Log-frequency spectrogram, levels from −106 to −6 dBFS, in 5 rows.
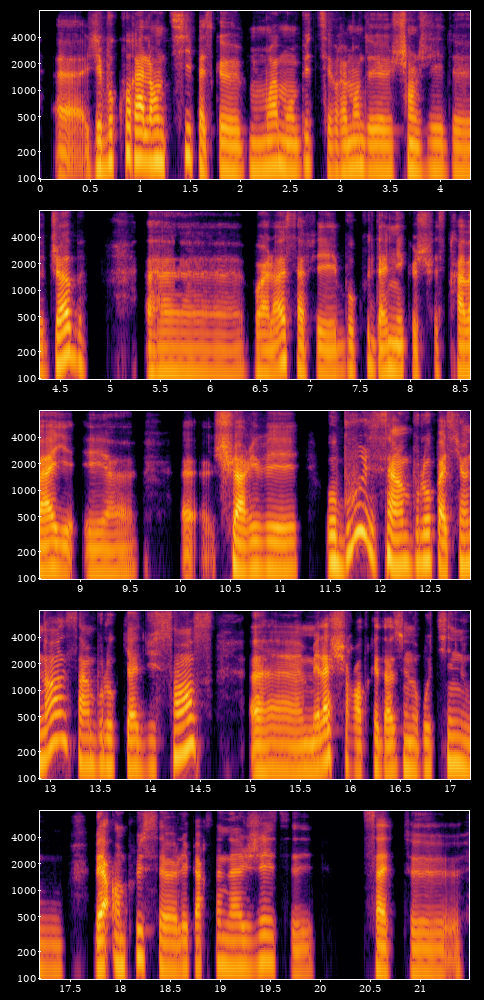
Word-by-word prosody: heu, - - -2
j'ai 130 - -1
beaucoup 155 +8 -1
ralenti 160 +2 +3
parce 130 -6 -3
que 115 -2 0
moi 125 +2 -1
mon 130 -3 -1
but 135 +3 -7
c'est 120 - -7
vraiment 120 +3 -1
de 120 -2 -1
changer 120 +1 -3
de 110 -1 -6
job. 160 +2 +4 0.6
Heu, 110 -1 -5
voilà 105 +6 +2
ça 125 -7 -2
fait 105 -1 -3
beaucoup 115 +4 -8
d'années 120 0 0
que 110 - -6
je - - -8
fais 115 - -13
ce 110 - -19
travail 115 +1 +4
et 110 0 -4
heu 110 +2 -6 0.5
heu, - - -1 0.2
je - - -3
suis - - +5
arrivée 125 +1 +3 0.3
au 155 0 +4
bout, 300 - +3
c'est 170 - 0
un 140 0 +7
boulot 155 +2 0
passionnant, 160 - +2
c'est 250 0 -3
un 140 - +1
boulot 140 -1 -4
qui 130 0 -4
a 130 - +3
du 130 +1 -11
sens. 195 - +2 0.4
Heu, 120 -1 +1
mais 120 +2 +1
là 160 - +8
je - - -3
suis - - -1
rentré 125 0 -2
dans 120 0 +1
une 125 +1 -3
routine 130 +4 -5
où, 120 -2 -9 0.3
bah, 135 +1 +10
en 145 -1 -1
plus, 175 +5 -5
heu, 125 -1 +1
les 130 +2 -4
personnes 135 +2 -4
âgées 135 +3 -2
c'est 110 +2 -9 0.5
ça 115 -2 +3 0.2
te 110 -1 -6
125 Hz, 180 wpm, -25 LUFS, 115-140 Hz, 0.6 s, bah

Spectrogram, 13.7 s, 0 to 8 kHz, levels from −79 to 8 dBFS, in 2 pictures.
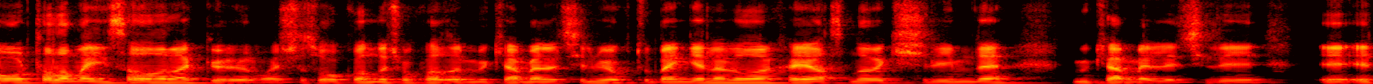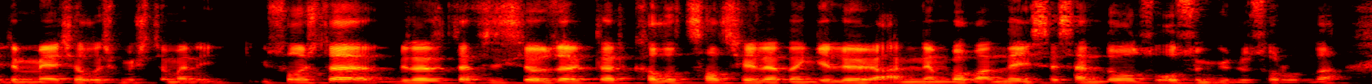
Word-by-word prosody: ortalama 135 +1 +1
insan 130 +1 +3
olarak 130 0 +1
görüyorum 105 -3 -4
açıkçası. 105 +2 -4
O 115 - -6
konuda 120 +1 -2
çok 120 - -6
fazla - - -2
bir - - -10
mükemmeliyetçiliğim 115 +2 -1
yoktu. 145 0 -11
Ben 125 0 +4
genel 130 0 +2
olarak 130 0 0
hayatımda 120 +2 +3
ve 135 - -1
kişiliğimde 125 -1 0 0.3
mükemmeliyetçiliği, 105 -3 -1 0.3
eee, 115 - +3
edinmeye 110 -2 +1
çalışmıştım, 105 +1 -6
hani. 110 +4 -8 0.2
Sonuçta 145 +4 +3
birazcık 135 +1 +2
da 145 - +2
fiziksel 130 -2 +1
özellikler 130 +1 +2
kalıtsal 125 +2 0
şeylerden 120 -1 +1
geliyor 120 +2 +3
ya. - - +1
Annen 120 0 -3
baban 115 +2 -3
neyse 125 -2 +1
sen 120 +1 -1
de - - -3
os 135 0 -4
osun 130 -4 -3
günün 105 -1 -13
sonunda. 100 0 -9
125 Hz, 180 wpm, -25 LUFS, 115-130 Hz, 0.3 s, Ben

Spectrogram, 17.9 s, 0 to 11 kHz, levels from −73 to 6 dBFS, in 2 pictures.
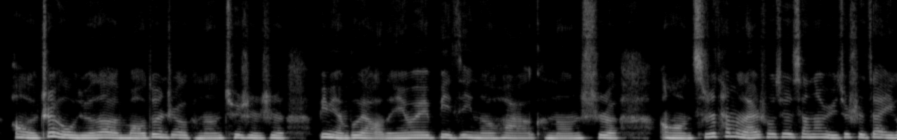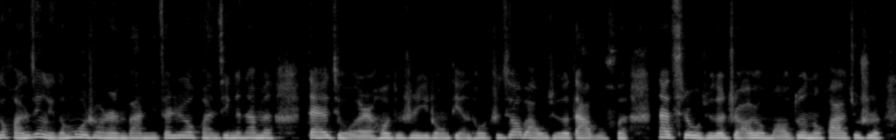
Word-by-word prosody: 哦， 210 -4 +2
这 315 +11 +1
个 255 -6 +2
我 210 -2 +4
觉 195 - +4
得， 205 +1 +2
矛 195 -1 +2
盾 235 +3 +1
这 225 0 -3
个 205 -1 -1
可 195 -1 -4
能 185 +1 +1
确 210 +3 -2
实 205 -2 +1
是 195 0 -1 0.3
避 250 - 0
免 205 -5 +3
不 210 - +2
了 195 -2 0
的， 185 - -2
因 195 +1 +3
为 210 0 +2
毕 215 +2 -2
竟 210 +1 0
的 190 -1 0
话 190 -1 -3
可 200 0 -5
能 185 +1 0
是 205 -1 -1 0.4
嗯， 195 -2 +2
其 195 - -2
实 270 +2 -1
他 310 +3 -5
们 285 -4 -1
来 215 0 +1
说 255 +2 -3
就 255 +1 -1
相 245 0 -3
当 245 0 -2
于 210 -2 +2
就 245 +4 -3
是 240 -1 -2
在 230 0 -3
一 205 - +1
个 220 +2 0
环 205 -2 +2
境 250 +1 0
里 200 - +2
的 195 +1 0
陌 225 +1 +1
生 215 -1 +1
人 190 -1 +3
吧， 190 0 -1
你 190 0 0
在 210 +2 -2
这 210 - +1
个 220 0 0
环 195 -3 -2
境 200 +1 +1
跟 200 0 +2
他 205 0 +1
们 200 -1 +3 0.3
待 220 -1 +2
久 195 -3 0
了， 175 0 -2
然 175 0 -2
后 190 0 +3
就 195 +1 0
是 195 0 +1
一 195 - +2
种 185 -1 -1
点 185 -2 -3
头 185 +1 -1
之 205 +2 -4
交 225 +2 -3
吧， 210 -3 -2
我 180 0 -2
觉 185 0 -4
得 190 0 +2
大 185 0 -1
部 180 0 -7
分。 185 0 -4 0.3
那 245 -2 +2
其 220 - -7
实 225 - +2
我 200 -3 +3
觉 185 0 0
得 195 +1 +3
只 200 +1 -2
要 195 0 +1
有 195 -1 +3
矛 180 -1 -2
盾 210 +1 +3
的 190 - +2
话， 195 -1 0
就 200 +2 0
是， 195 -1 +1
200 Hz, 325 characters per minute, -23 LUFS, 190-215 Hz, 0.4 s, 我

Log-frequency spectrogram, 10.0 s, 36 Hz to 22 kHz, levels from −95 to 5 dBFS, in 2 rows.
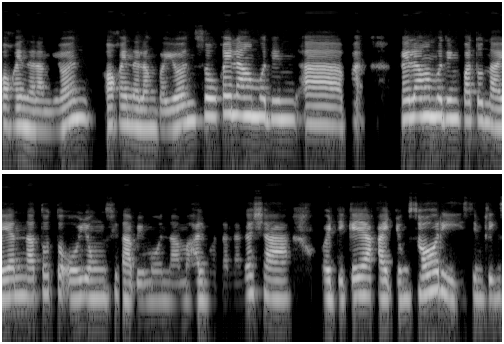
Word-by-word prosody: okey 200 -1 0
na 175 - -1
lang 170 -1 -4
'yon, 250 +9 -1 0.2
okey 205 0 +1
na 195 - 0
lang 185 0 -1
ba 170 - -6
yun? 210 +5 +1
So, 280 +2 +2
kailangan 290 -2 +5
mo 280 - +2
din, 255 0 -2
ah, 210 -2 +4
pa - - -6 0.4
kailangan 275 +2 +5
mo 280 - +5
din 265 -1 +2
patunayan 215 -5 0
na 200 -1 -2
totoo 205 -4 -5
yung 195 -1 -5
sinabi 180 -5 -4
mo 180 +1 -15
na 170 -1 -11
mahal 180 +1 -7
mo 175 - -24
talaga 170 +6 -11
siya 210 -4 0 0.5
or 190 -1 -1
'di 185 0 -9
kaya 210 +1 +4
kahit 195 -1 +3
yung 185 - -6
sorry, 220 -4 +1
simpleng 195 0 -10
205 Hz, 215 wpm, -23 LUFS, 190-245 Hz, 0.5 s, kailangan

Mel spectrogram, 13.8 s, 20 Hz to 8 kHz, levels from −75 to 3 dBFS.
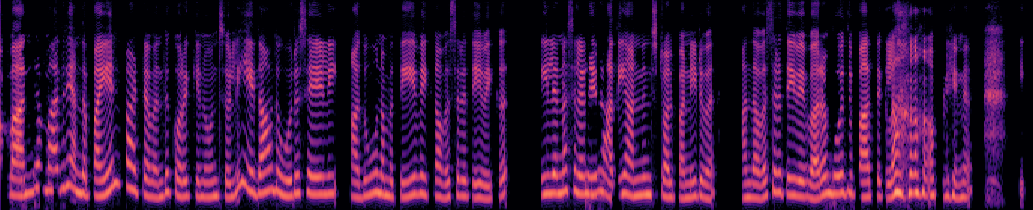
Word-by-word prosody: அப்ப 240 - -5 0.2
அந்த 270 +7 -2
மாதிரி 310 +4 0
அந்த 265 -3 +2
பயன்பாட்ட 310 - +2
வந்து 215 +7 -2
குறைக்கனுன்னு 215 -1 -2
சொல்லி 215 - -2 0.2
எதாவது 280 +3 +1
ஒரு 235 +4 0
செயலி, 250 -1 +2 0.3
அதுவும் 235 +6 -1
நம்ம 235 -2 -1 0.2
தேவைக்கு, 245 +2 0
அவசர 215 +3 -3
தேவைக்கு! 200 +3 -2 0.6
இல்லன்னா 265 +2 +2
சில 275 -3 +2
நேரம் 255 0 +1
அதையும் 240 +4 +1
அன்இன்ஸ்டால் 230 -3 -1
பண்ணிடுவேன். 205 +3 -2 0.4
அந்த 200 0 -2
அவசர 230 +9 -1
தேவை 225 -2 +3
வரும்போது 255 +6 +2 0.2
பார்த்துக்கலாம் 215 +5 +4 0.4
அப்பிடின்னு 220 -3 -3 0.7
இ - - -22
235 Hz, 125 wpm, -22 LUFS, 210-265 Hz, 0.7 s, பார்த்துக்கலாம்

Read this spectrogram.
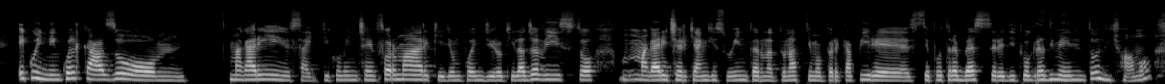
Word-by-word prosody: E 275 - 0
quindi 265 -6 +2
in 225 - -2
quel 275 +3 +2
caso, 225 -4 +4
mhmm, 190 -1 -8 0.5
magari 220 -1 +1
sai, 185 -2 -10
ti 200 - -9
cominci 205 +1 -6
a 210 - 0
informare, 225 0 +2
chiedi 195 -2 -4
un 195 - -5
po' 200 +1 -4
in 195 0 -1
giro 195 0 -2
chi 195 +1 -7
l'ha 200 0 +5
già 230 +4 +2
visto, 220 -2 -2 0.2
m 220 - -10
magari 210 -1 +5
cerchi 205 -1 -2
anche 200 +1 -1
su 190 - -11
internet 195 -2 -3
un 190 - -3
attimo 195 -1 -2
per 190 +1 -3
capire 190 -2 0
se 175 +4 -6
potrebbe 205 0 +1
essere 205 -2 +1
di 200 +1 -5
tuo 205 - -2
gradimento, 210 +4 0
diciamo, 210 - -5
205 Hz, 195 wpm, -24 LUFS, 195-220 Hz, 0.5 s, l'ha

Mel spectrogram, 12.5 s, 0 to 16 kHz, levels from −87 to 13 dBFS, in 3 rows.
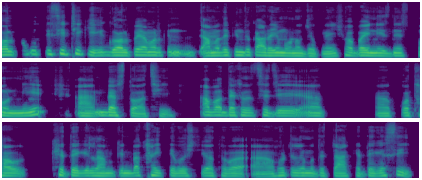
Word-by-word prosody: গল্প 165 0 +3
করতেছি 195 +1 -1
ঠিকই, 175 -10 0 0.2
গল্পে 145 +3 +5
আমার 150 -1 +3
কিন - - -1 0.3
আমাদের 135 +2 +3
কিন্তু 150 0 +3
কারোই 135 -1 +4
মনোযোগ 120 -2 +1
নাই, 110 +2 +1
সবাই 140 -1 +3
নিজ, 125 - +2
নিজ 130 -1 0
phone 130 -4 +2
নিয়ে, 150 +6 +4 0.4
আ - - +1 0.2
ব্যস্ত 135 -2 +3 0.2
আছি। 105 - -9 0.4
আবার 150 -1 +3
দেখা 140 +1 +1
যাচ্ছে 140 +2 -4
যে 125 - +2 0.2
অ্যা 130 - -1 0.6
আ - - -1 0.2
কোথাও 125 -1 +1 0.4
খেতে 135 - +1
গেলাম 125 -2 +2
কিংবা 125 +1 +1
খাইতে 130 -2 -2
বসছি 120 +1 -5
অথবা 115 0 -2 0.2
আ - - -3 0.2
hotel-এর 130 -1 -1
মধ্যে 120 +1 -3
চা 115 - +1
খেতে 120 - -4
গেছি। 135 +5 -2
135 Hz, 180 wpm, -23 LUFS, 125-145 Hz, 0.6 s, গল্পে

